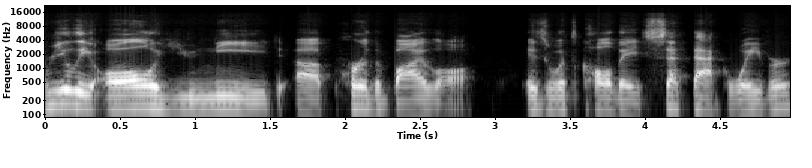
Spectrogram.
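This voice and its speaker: A man at a medium pitch and moderate pace, with fairly even intonation and a dry, close sound with no echo. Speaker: wind energy developer. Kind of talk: presentation to town board. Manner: loud.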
